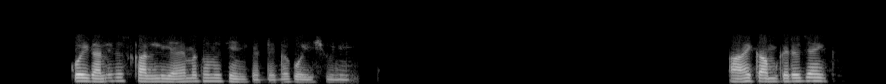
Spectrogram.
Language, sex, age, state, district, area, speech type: Dogri, male, 18-30, Jammu and Kashmir, Samba, rural, conversation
